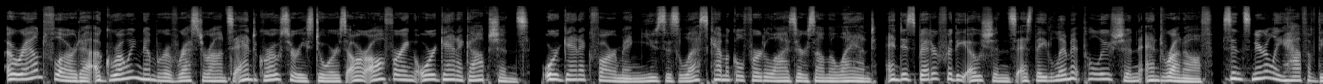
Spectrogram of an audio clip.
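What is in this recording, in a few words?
narrative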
